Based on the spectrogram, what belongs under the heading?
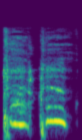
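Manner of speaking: a pained, rasping cough; weak cough. Acted. The dying knight interrupts the young medic, weak pained cough. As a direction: cough as if the body is failing.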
